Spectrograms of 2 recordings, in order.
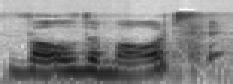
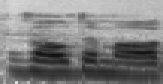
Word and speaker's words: Voldemort: You know, it's like how Joe Rowling pronounces Voldemort. All of us in the mainstream saying it how we've seen it on the movies and pronouncing the hard T, whereas she says it Voldemort because it's, you know, in her head it's from the French and that's how it should be said.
